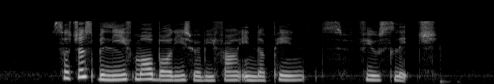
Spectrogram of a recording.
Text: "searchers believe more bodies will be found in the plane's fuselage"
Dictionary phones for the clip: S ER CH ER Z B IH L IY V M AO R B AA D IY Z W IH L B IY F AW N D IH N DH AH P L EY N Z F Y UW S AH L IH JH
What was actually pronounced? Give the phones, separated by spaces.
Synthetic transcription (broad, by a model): S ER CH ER S B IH L IY F M AO L B AA D IY S W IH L B IY F AW N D IH N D AH P EY N S F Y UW S L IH CH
